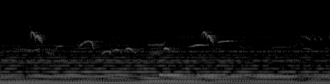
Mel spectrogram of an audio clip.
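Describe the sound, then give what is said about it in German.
Several birds chirp and twitter softly around a path on a warm, sunny day, with quick descending whistles and trills repeating over a steady, low humming drone beneath them. “Und während du den Weg entlang läufst, hörst du die Vögel um dich herum zwitschern.”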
